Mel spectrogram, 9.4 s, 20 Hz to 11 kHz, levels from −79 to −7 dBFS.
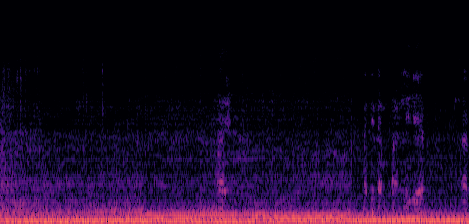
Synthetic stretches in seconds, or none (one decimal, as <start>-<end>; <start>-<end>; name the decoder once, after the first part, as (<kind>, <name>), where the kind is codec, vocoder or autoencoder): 0.0-8.6 (codec, SNAC)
